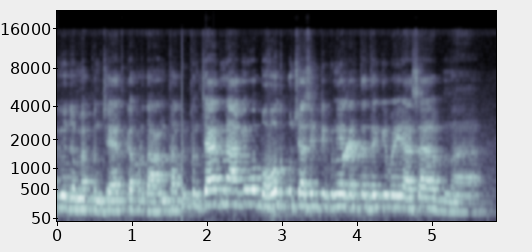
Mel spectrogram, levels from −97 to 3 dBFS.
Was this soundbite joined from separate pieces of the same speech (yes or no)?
yes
